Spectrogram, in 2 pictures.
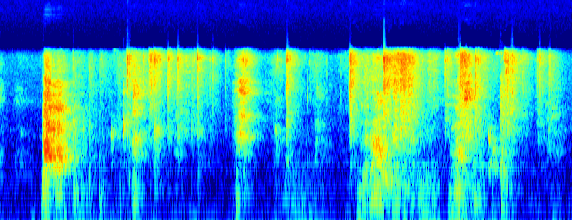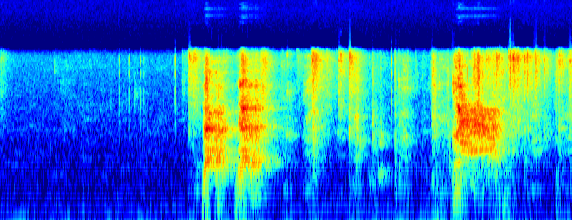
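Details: Dogs at home during a squabble after a Beagle takes a one-year-old Pit Bull's new bone: four clusters of rough, noisy barking and growl-like bursts separated by quiet gaps, with a person talking between them.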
